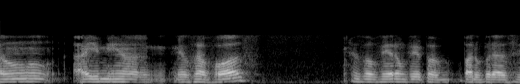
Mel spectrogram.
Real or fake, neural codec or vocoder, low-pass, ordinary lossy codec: fake; vocoder, 22.05 kHz, 80 mel bands, WaveNeXt; 7.2 kHz; AAC, 16 kbps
